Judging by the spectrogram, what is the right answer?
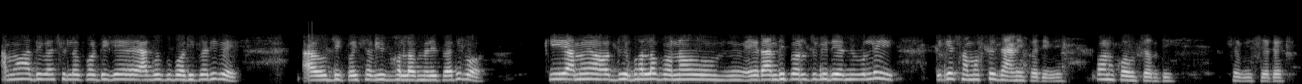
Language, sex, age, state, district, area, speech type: Odia, female, 60+, Odisha, Gajapati, rural, conversation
